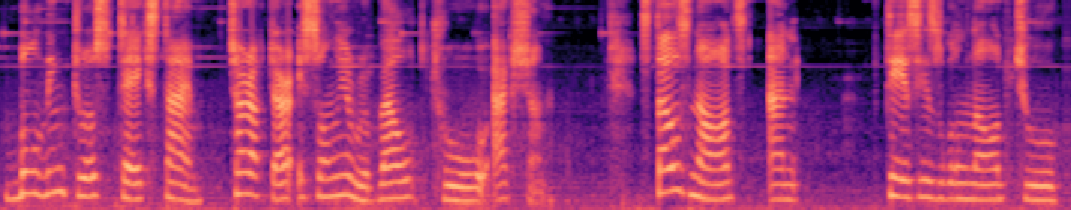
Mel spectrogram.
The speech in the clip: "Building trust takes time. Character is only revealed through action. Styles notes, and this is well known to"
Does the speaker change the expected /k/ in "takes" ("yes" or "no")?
no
